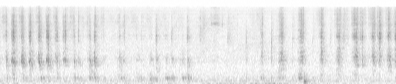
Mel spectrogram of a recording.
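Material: Coated paper.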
